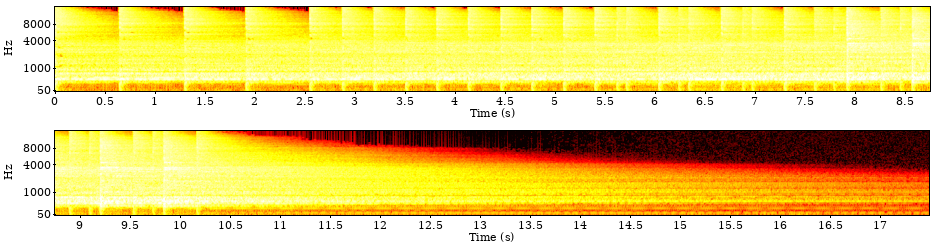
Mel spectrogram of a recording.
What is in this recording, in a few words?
PAISTE TWENTY MASTER DARK RIDE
